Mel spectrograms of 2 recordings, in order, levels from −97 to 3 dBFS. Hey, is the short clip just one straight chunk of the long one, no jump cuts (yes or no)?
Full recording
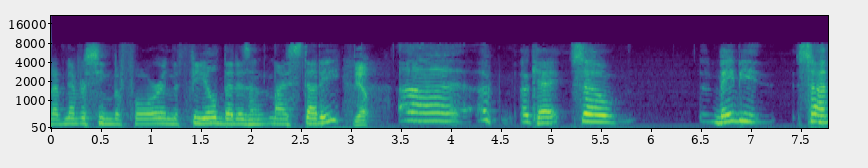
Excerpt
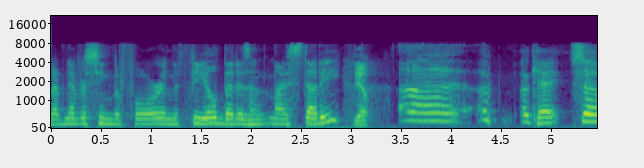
yes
